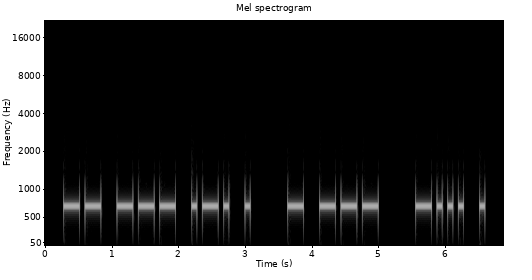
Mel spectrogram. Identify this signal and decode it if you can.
Morse code, heard as a keyed tone, about 15 wpm, 700 Hz. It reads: MORE TO BE
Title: Sentences from Top 500 Words and Abbreviations 15wpm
